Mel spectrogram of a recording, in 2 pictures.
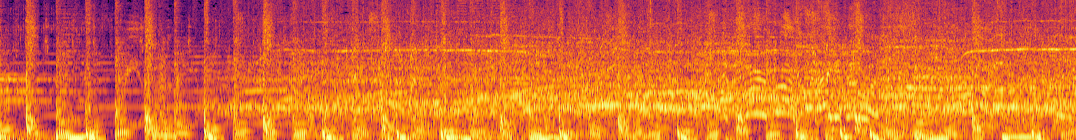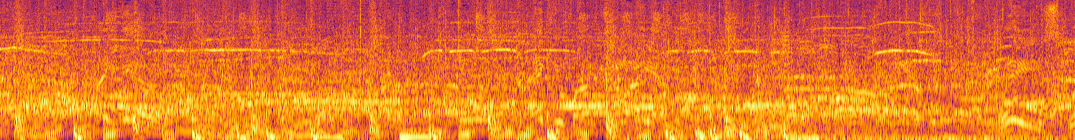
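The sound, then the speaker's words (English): A large studio audience at a late-night talk show taping cheers, whoops and applauds loudly and continuously, a dense wall of clapping and shouting from start to finish. “Thank, look at this crowd. What a crowd.”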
